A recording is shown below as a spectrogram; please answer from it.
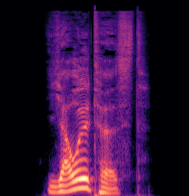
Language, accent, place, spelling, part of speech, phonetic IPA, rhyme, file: German, Germany, Berlin, jaultest, verb, [ˈjaʊ̯ltəst], -aʊ̯ltəst, De-jaultest.ogg
- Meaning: inflection of jaulen: 1. second-person singular preterite 2. second-person singular subjunctive II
